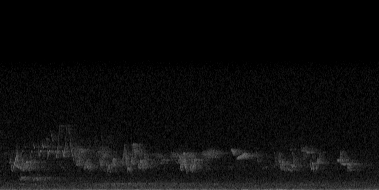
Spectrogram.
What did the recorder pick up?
Red-eyed Vireo, American Crow, Chimney Swift, Black-throated Blue Warbler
